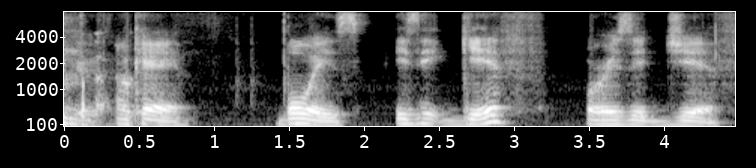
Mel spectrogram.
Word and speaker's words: GIF: of them basically said he designed it so that it was pronounced GIF. That is the proper pronunciation that he created it with. You And literally you should have spelled it with a J.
